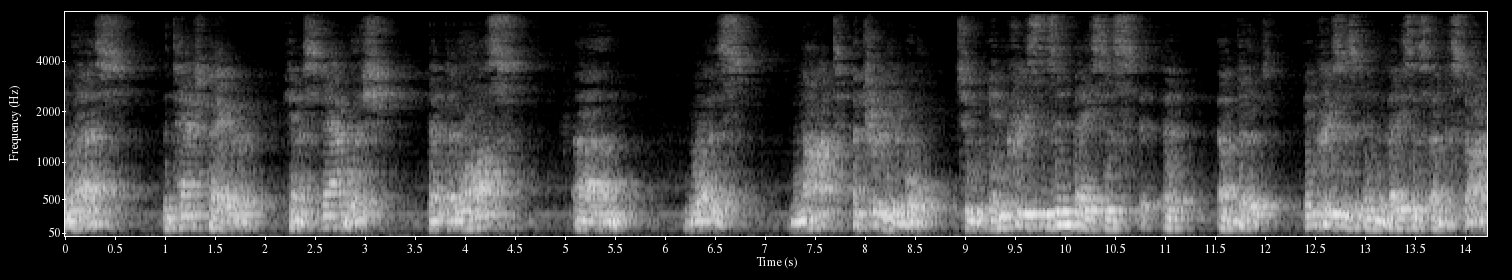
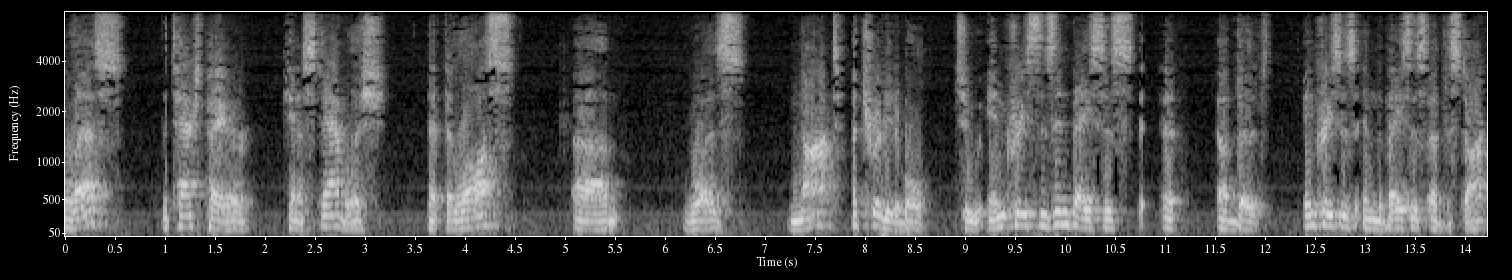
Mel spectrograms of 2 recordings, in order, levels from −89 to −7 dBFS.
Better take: second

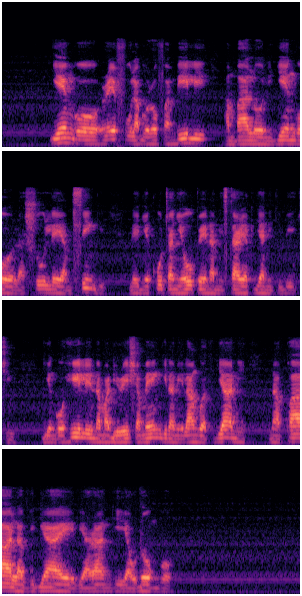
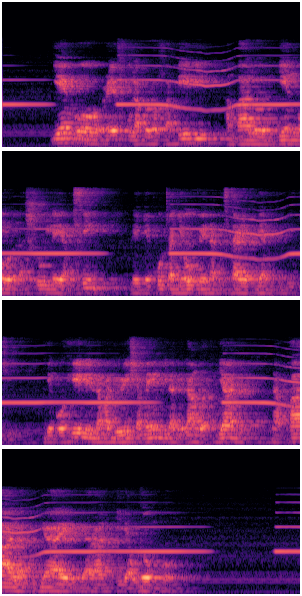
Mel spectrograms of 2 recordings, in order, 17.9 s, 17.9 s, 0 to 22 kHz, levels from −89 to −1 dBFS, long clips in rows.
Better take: first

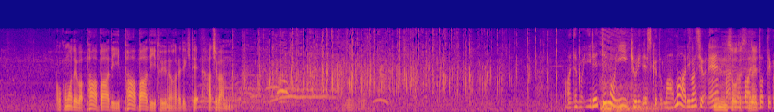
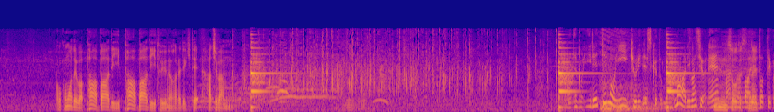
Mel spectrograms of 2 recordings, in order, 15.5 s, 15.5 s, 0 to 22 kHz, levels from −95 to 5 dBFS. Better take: first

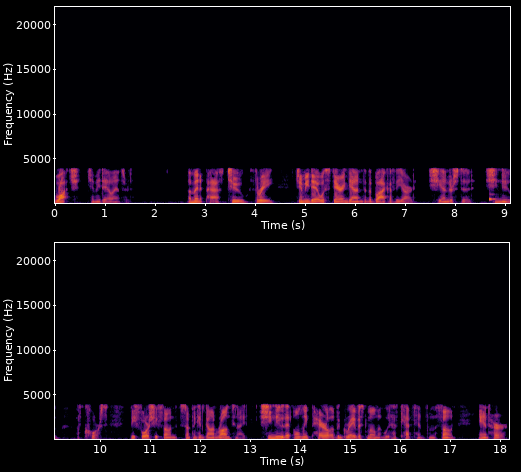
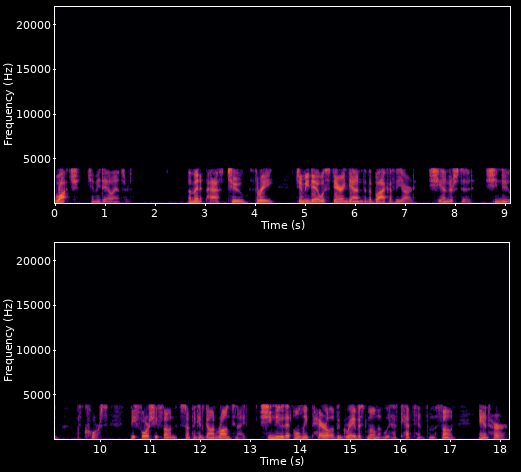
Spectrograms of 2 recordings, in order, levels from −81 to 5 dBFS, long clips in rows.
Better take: second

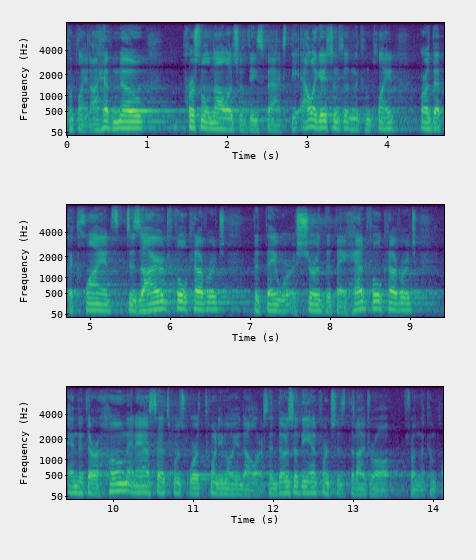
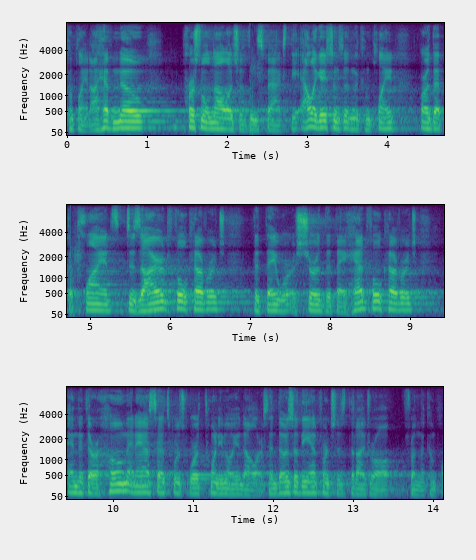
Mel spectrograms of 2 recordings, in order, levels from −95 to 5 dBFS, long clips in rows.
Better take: first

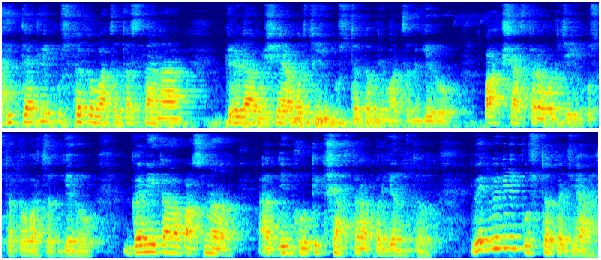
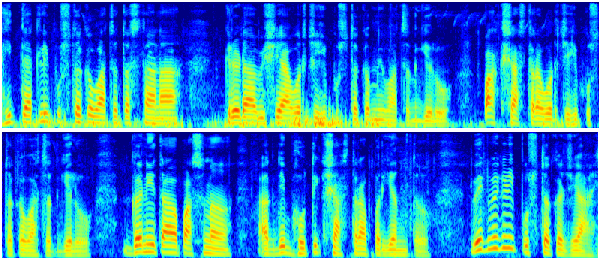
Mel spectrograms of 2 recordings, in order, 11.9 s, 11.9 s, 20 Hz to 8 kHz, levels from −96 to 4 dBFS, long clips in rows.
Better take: second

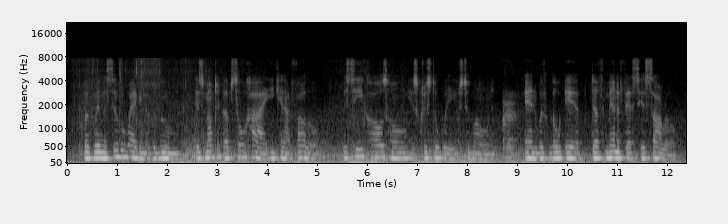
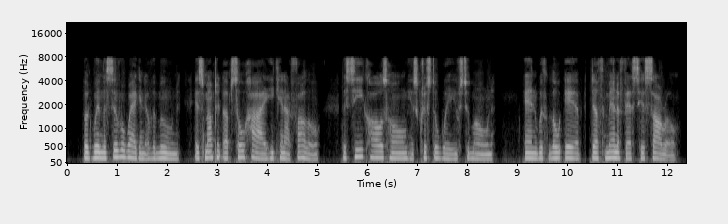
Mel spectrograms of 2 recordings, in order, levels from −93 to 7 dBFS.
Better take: second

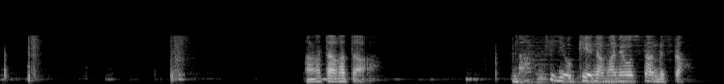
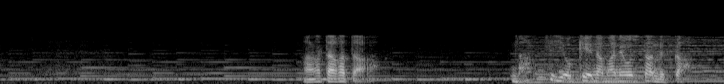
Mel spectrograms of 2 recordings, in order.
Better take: second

